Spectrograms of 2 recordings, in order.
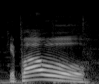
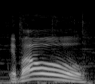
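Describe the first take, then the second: First: The second word is said with an h-like sound. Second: The same.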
